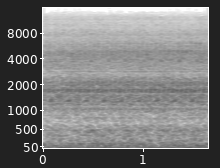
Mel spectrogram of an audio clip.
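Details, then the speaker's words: 2021 Subaru Forester SK5 1.8 turbo petrol, 4WD, 22,000 km, Motul 5W30 oil ~5,500 km old, idling: smooth even hum, steady low rumble, no knocks, ticks or surging; normal idle. "cicho pracuje czy nie ? Tak, to normalne, ale teraz wymienimy olej, będzie pracować ciszej niż przebieg"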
